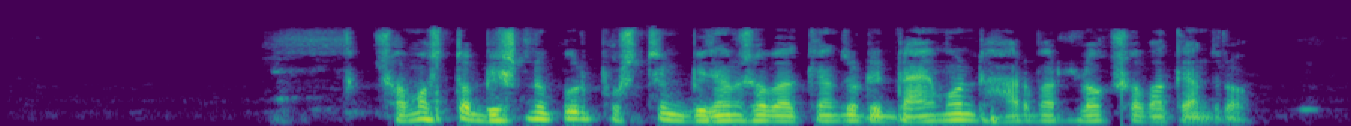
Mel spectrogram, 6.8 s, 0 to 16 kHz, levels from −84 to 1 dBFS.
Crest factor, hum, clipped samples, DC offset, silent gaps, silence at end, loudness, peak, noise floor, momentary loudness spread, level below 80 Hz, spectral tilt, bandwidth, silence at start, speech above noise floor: 18 dB; none; under 0.1%; under 0.1%; none; 0.2 s; -18 LUFS; -2 dBFS; -76 dBFS; 9 LU; -52 dBFS; -5.5 dB/octave; 7.8 kHz; 1.4 s; 58 dB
